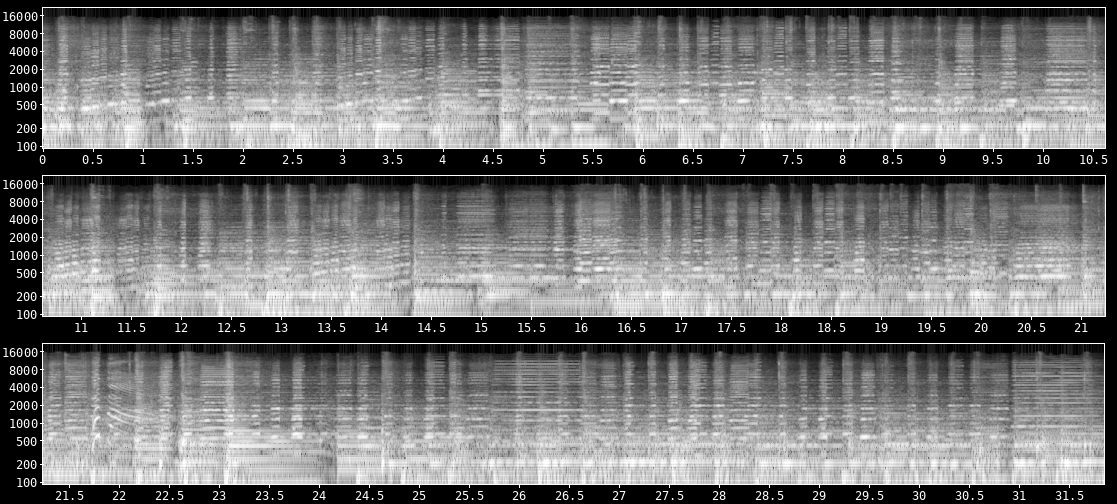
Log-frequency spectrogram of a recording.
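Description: Live instrumental chamamé played by a trio: accordion leading the melody over guitarrón and drum-kit percussion with cymbals, in a steady rhythm.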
